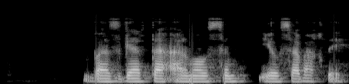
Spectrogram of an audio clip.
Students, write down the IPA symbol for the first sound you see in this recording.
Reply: b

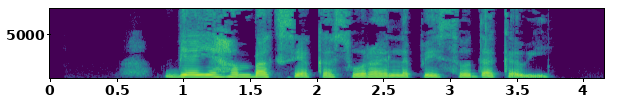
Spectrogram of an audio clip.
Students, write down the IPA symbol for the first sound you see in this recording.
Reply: b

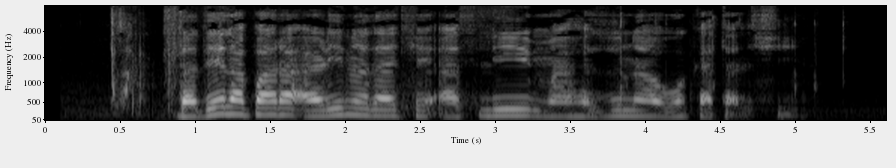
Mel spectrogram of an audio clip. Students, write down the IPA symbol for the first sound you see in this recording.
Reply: d̪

